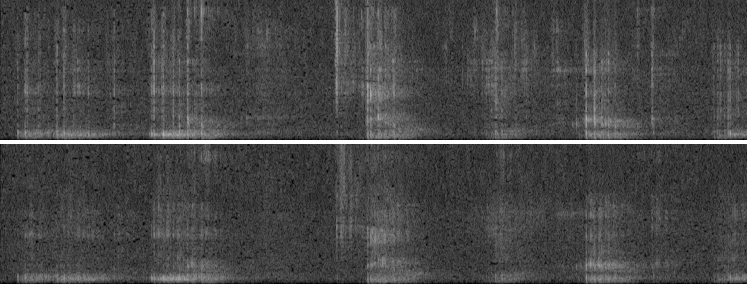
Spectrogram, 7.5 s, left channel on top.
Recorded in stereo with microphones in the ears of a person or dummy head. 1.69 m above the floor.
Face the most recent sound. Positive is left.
turn(degrees=60)  # may be behind; listen again after turning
